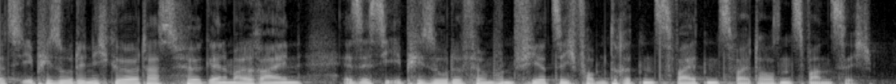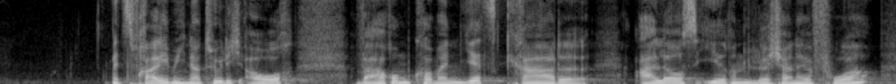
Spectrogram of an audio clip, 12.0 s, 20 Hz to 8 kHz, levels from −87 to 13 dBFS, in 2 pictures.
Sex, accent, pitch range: male, German, 115-160 Hz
